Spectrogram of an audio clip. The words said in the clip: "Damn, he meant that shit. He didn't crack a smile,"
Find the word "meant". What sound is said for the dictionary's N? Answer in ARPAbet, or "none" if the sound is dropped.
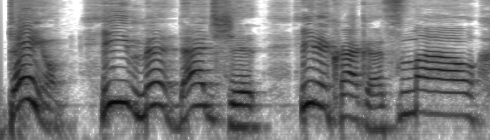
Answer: none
